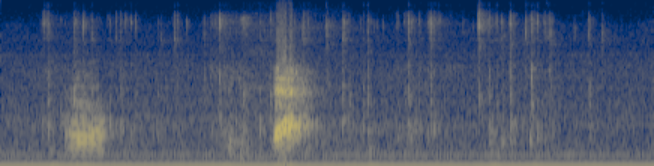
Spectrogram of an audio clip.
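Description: Typing on a computer keyboard: irregular, scattered key clicks. Two brief, wordless vocal sounds break in about half a second and about two seconds in, the second louder and sharper.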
